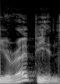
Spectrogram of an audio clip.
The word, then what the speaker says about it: European: And like Earth's mid-ocean ridges, it's possible the European seafloor, and yes, that's how you say it, may host volcanoes, which could then provide more energy and nutrients for a potential biosphere.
